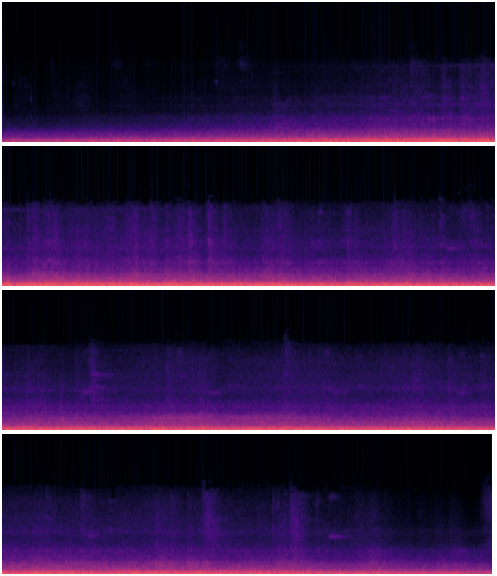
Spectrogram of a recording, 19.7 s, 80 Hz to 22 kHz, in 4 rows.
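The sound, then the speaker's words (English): An A subway train rumbles past, a loud, steady roar with rattling wheels and rail noise sustained for the whole stretch, no voices audible. “We've gotten like 3 A's passing by us since we've been here.”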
